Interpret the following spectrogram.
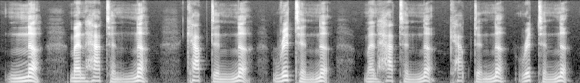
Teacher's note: If you just practice that n, front is blocked. The front of your tongue is blocking, so the air is coming out of your nose, not the back. If you practice releasing it, then you can get the feeling for it. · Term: N sound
